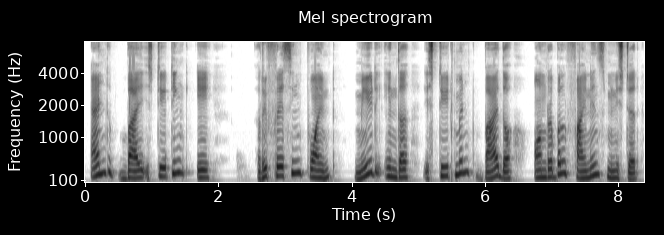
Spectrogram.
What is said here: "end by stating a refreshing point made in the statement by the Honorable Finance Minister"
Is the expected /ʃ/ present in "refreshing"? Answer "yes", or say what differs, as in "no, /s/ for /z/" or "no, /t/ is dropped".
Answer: no, /s/ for /ʃ/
